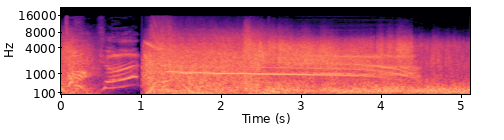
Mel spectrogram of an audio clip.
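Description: A surging energy blast roars steadily, then fades.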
